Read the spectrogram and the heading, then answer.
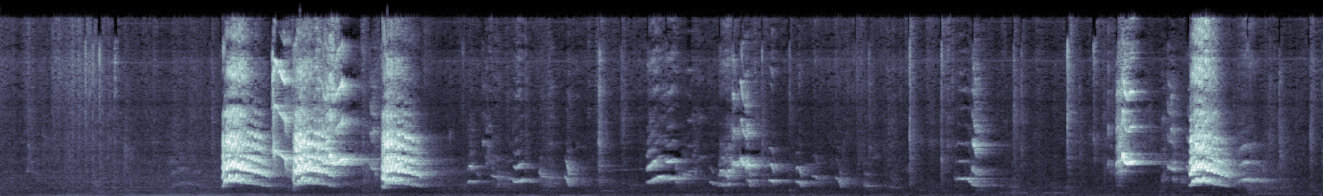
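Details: Parrot named as an Alexandrine parakeet, trying to escape, utters a run of raucous screeches followed by a string of softer chattering notes and two more loud shrieks near the end.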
